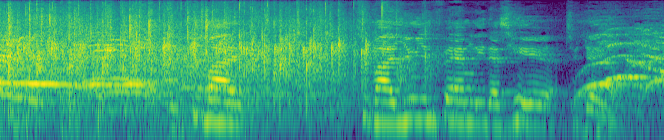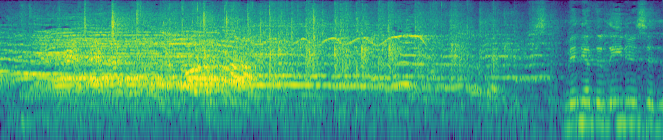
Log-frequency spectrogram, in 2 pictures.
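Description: A crowd cheers and applauds loudly.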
